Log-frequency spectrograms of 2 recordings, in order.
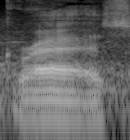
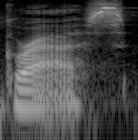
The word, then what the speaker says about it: GRAS: And the sculpture is called, I think it's pronounced grass, but not like the grass like that grows from the ground. It's GRAS, which is a name after the FDA classification of untested chemical like additives.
